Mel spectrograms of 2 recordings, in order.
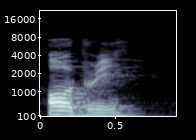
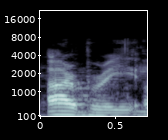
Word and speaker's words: Arbery: Eu achava que ele era Aubrey, mas não é Arbery ou whatever. Arbery.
